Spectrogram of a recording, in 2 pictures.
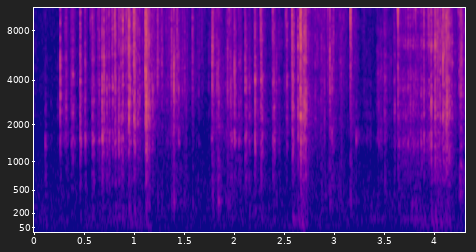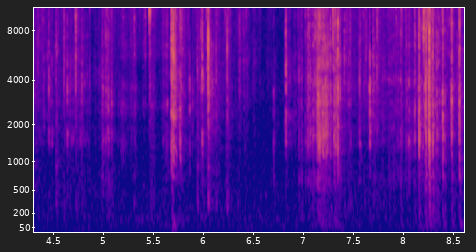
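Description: A utility knife blade scrapes and carves flakes off a small, solid, translucent amber glycerin soap bar with green edges, held in the hand. The result is a series of quiet, crisp, crackling scrapes, bright and papery like tearing or crinkling, with brief pauses between strokes.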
